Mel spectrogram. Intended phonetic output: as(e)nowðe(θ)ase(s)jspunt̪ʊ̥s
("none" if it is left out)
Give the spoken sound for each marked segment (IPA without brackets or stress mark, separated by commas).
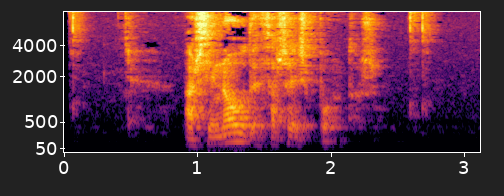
i, θ, none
